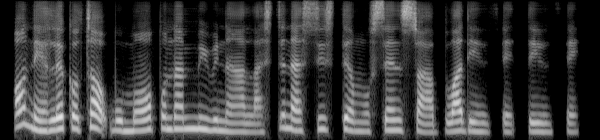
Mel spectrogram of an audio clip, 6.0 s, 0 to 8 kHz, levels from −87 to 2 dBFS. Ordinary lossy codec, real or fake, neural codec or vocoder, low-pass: none; fake; codec, 16 kHz, 0.3 kbps, FocalCodec; none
